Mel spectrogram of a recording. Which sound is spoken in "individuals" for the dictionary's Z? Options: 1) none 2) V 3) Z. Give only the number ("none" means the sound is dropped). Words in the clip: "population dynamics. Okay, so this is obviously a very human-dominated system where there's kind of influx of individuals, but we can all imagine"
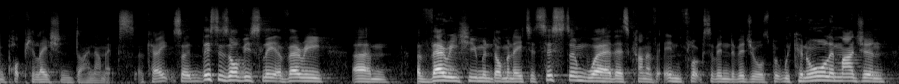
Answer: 3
